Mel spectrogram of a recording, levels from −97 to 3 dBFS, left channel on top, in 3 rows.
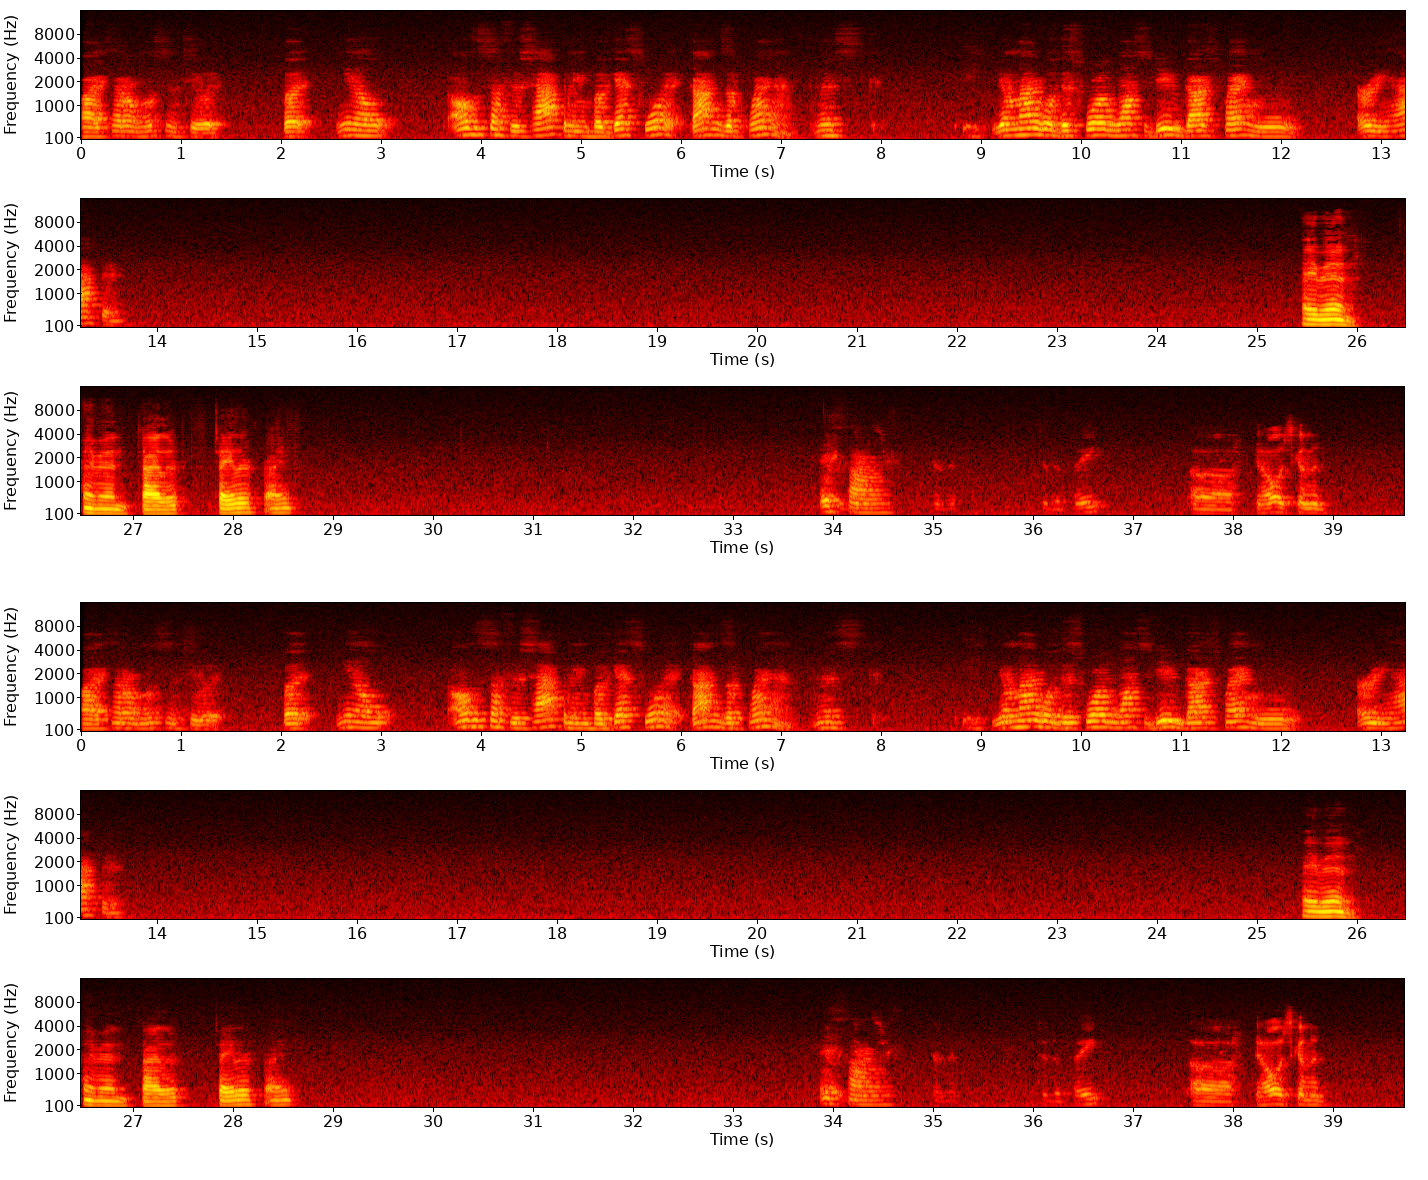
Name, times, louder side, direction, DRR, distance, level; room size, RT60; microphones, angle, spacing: voice 1, 0.0-1.3 2.0-2.2 2.5-3.1 3.7-7.6 8.8-12.1 12.8-13.6 33.9-34.5, left 2 dB, 10° right, 5.4 m, -35 dB
voice 2, 25.4-26.0 26.5-27.5 27.9-28.6, left 3 dB, 50° left, 0.6 m, -28 dB
voice 3, 33.9-34.3 35.0-35.2 36.1-36.7 37.5-38.9, equal, 60° right, 1.9 m, -40 dB
18.5 x 10.0 x 2.2 m
head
